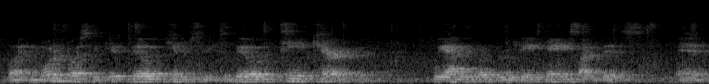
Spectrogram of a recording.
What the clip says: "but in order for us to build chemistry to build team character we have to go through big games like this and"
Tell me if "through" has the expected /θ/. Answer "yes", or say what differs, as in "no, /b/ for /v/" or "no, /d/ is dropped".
yes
